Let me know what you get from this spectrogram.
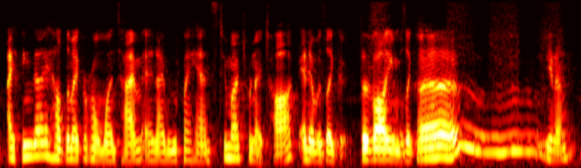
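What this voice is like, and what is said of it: Pronounced vocal fry. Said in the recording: “I'm also keep clearing my throat and I want to apologize because it probably sounds horrific on audio, but I have my vocal fry today is very prominent.”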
